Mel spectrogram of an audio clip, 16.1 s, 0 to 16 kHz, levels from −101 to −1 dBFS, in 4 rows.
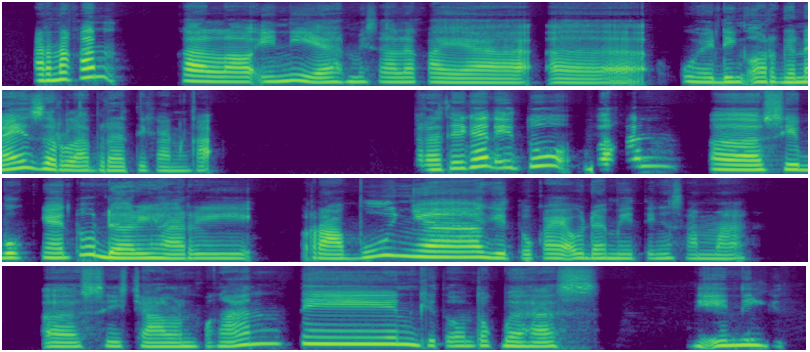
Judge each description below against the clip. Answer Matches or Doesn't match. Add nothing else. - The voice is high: Matches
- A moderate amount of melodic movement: Matches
